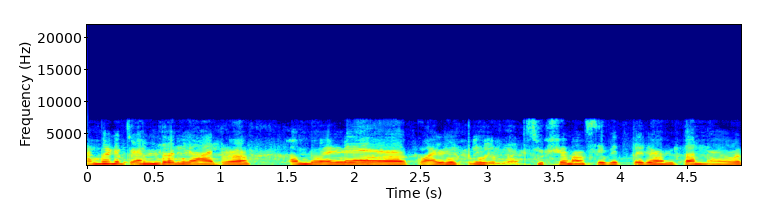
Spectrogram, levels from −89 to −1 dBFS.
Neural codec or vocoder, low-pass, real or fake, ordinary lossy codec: codec, 24 kHz, 1.5 kbps, HILCodec; 7.2 kHz; fake; none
